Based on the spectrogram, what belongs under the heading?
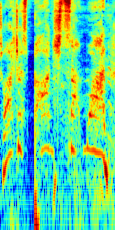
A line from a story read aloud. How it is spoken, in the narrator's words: he just said, screamed into my face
